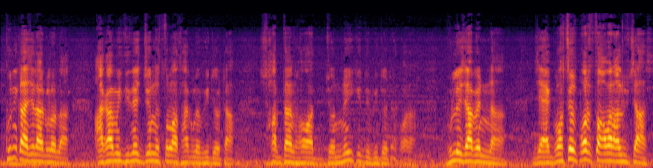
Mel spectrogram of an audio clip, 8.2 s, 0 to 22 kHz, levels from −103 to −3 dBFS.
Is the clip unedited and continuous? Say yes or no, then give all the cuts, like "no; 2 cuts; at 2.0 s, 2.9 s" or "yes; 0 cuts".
yes; 0 cuts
